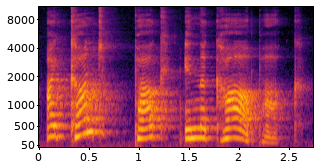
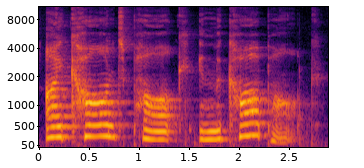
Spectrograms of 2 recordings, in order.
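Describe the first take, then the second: First: The vowel in park is clipped short. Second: The vowel in park is held long. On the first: The speaker calls it wrong. "it's very common for some of you students to shorten the sound too much, like this" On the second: The speaker calls it right. "of course it should be"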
